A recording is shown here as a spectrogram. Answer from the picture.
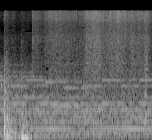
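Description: Background music plays throughout. A cardboard shoebox lid knocks and thumps open in the first half-second, then tissue paper rustles as it is peeled back from the shoes.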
